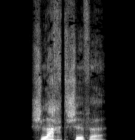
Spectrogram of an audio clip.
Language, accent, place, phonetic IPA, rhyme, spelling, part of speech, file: German, Germany, Berlin, [ˈʃlaxtˌʃɪfə], -axtʃɪfə, Schlachtschiffe, noun, De-Schlachtschiffe.ogg
- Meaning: nominative/accusative/genitive plural of Schlachtschiff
